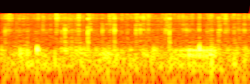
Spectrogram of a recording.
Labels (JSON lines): {"label": "biophony", "recorder": "HydroMoth"}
